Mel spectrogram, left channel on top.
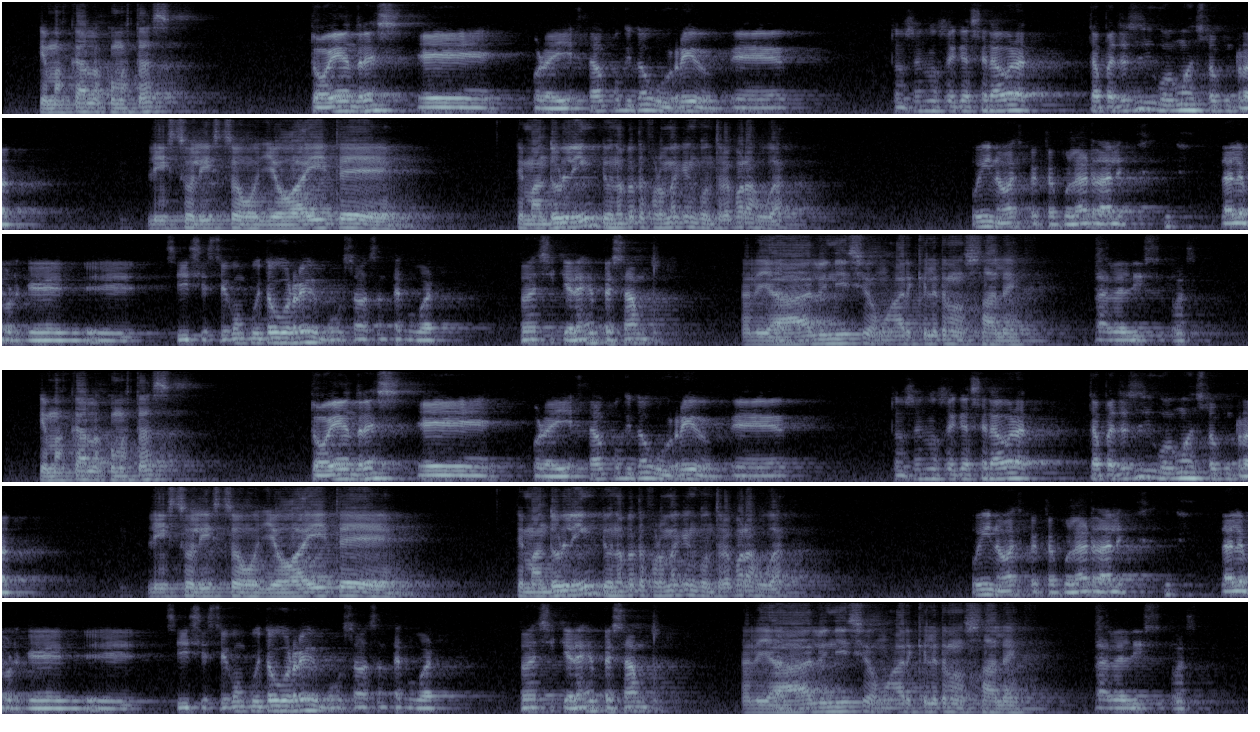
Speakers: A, on the left; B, on the right.
A: ¿Qué más, Carlos? ¿Cómo estás?
B: Todo bien, Andrés. Eh, por ahí está un poquito aburrido. Eh, entonces no sé qué hacer ahora. ¿Te apetece si jugamos a Stop un rato?
A: Listo, listo. Yo ahí te, te mando un link de una plataforma que encontré para jugar.
B: Uy, no, espectacular, dale. Dale, porque eh, sí, sí, estoy un poquito aburrido y me gusta bastante jugar. Entonces, si quieres, empezamos.
A: Dale, ya
B: Dale,
A: lo inicio. Vamos a ver qué letra nos sale.
B: dale, listo. Pues.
